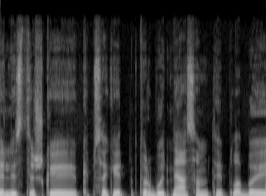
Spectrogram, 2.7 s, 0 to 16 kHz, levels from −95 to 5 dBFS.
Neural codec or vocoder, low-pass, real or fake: none; 14.4 kHz; real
